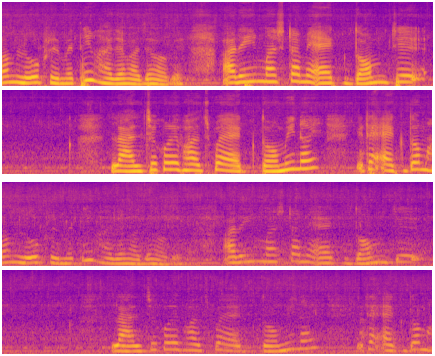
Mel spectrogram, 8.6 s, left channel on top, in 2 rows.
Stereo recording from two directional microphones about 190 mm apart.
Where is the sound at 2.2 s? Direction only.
50° left (ahead or behind).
